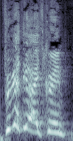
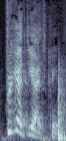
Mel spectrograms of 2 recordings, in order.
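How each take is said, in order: First: High, sharp give-up; fed-up guest cancelling the order; exasperated cancel. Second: Said in the usual way. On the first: Retold or imitated. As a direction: call the whole thing off. Giving up on order.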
